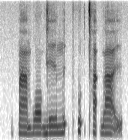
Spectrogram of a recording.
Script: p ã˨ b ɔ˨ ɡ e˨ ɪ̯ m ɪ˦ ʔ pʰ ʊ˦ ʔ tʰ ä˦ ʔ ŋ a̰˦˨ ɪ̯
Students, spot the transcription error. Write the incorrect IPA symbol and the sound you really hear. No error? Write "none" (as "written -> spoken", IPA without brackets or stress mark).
ŋ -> ɡ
